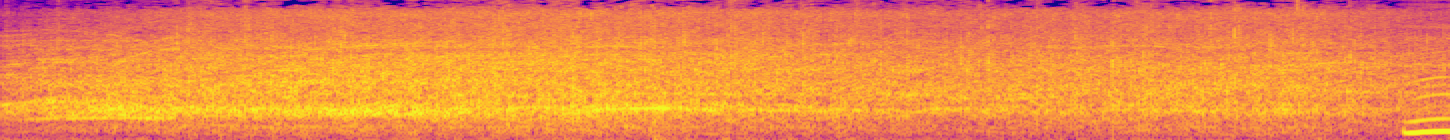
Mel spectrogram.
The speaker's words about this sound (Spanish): ¡Aplaudan, por favor! ¡Aplaudan!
